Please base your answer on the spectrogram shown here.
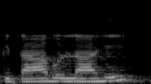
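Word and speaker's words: كتاب الله: So we pronounce Kitabullahi. Okay, the full correct pronunciation is Kitabullahi. If we stop, we can say Kitabullah. But if we continue reading, it will be Kitabullahi.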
